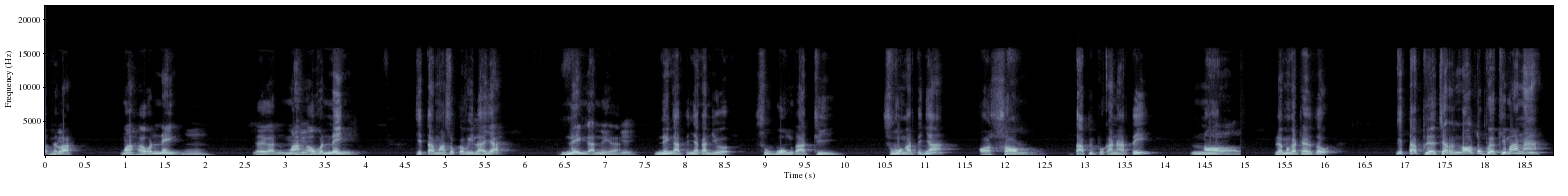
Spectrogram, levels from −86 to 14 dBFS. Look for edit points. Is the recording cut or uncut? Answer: cut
